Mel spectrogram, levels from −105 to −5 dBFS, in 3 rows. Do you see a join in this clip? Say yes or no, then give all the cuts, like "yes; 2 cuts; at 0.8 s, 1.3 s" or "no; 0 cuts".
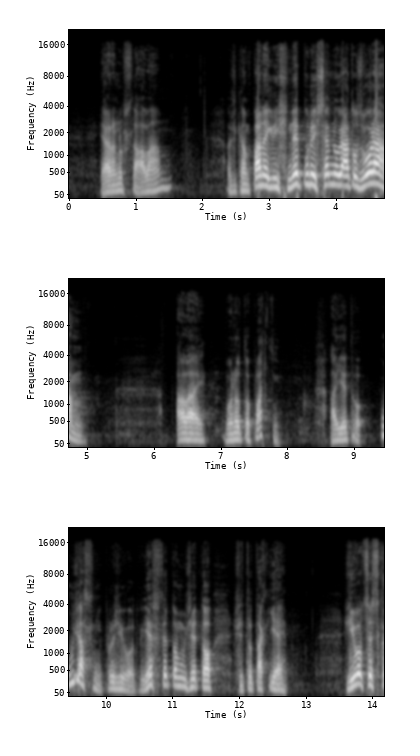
no; 0 cuts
